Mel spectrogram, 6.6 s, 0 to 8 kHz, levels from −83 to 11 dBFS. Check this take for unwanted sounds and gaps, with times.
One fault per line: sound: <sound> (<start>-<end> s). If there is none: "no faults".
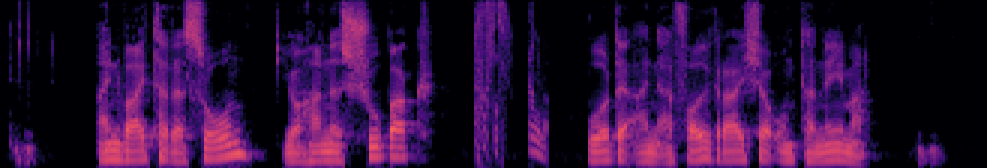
sound: chirp (3.2-3.7 s)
